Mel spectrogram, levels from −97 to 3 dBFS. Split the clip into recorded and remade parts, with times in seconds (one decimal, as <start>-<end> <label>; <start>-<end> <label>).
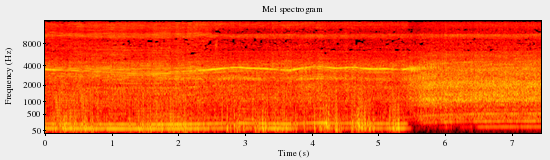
0.0-7.4 recorded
